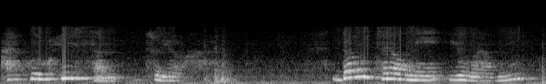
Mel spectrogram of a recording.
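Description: With audible room echo, a woman speaks at a very slow pace, her pitch swinging very widely. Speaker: poet and program director. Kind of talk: poetry reading to an audience. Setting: senior center event with audience. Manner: slow, gentle, tender, with soft pauses; warm, intimate, sometimes laughing. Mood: calm, reflective. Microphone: podium.

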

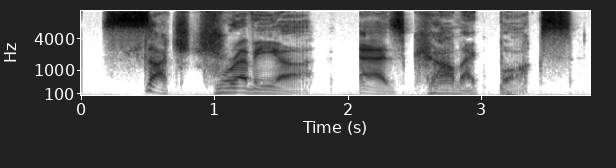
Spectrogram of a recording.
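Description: The speaker is a man. Noticeable background noise can be heard behind him. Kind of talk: audiobook promo read. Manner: serious.

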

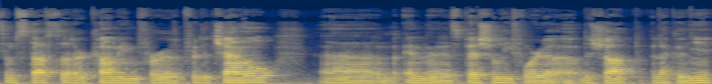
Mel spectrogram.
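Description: A man with a very deep, low pitch speaks at a very slow pace in a somewhat breathy, monotone voice with flat intonation. Audible room echo fills the recording. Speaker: axe hobby channel host. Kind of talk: casual vlog chat. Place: home room.

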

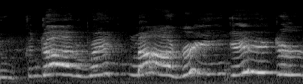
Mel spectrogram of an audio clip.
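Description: In a put-on character voice with a Southern US accent, the speaker goes very slowly at an extremely high pitch, and an echo is audible. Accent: Southern American.

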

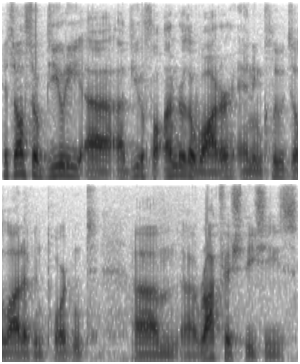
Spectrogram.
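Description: A plain, everyday voice: a man with fairly low pitch, lively intonation and a moderate pace. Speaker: fisheries researcher; conference presenter. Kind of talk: conference presentation. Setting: stage with audience. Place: meeting room. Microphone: podium.

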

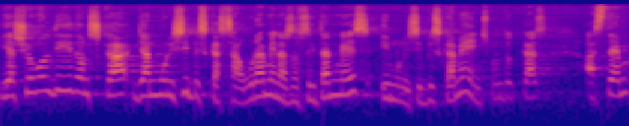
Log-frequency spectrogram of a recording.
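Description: A woman with a fairly high voice talks very fast, her intonation lively. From Catalonia. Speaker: provincial sports councillor. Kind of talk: panel discussion. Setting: stage with audience. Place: stage.

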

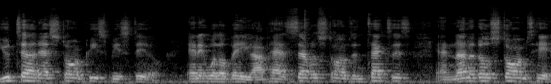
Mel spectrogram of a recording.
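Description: Moderate pacing from a male speaker. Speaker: preacher. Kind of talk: sermon. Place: home room. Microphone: phone near.

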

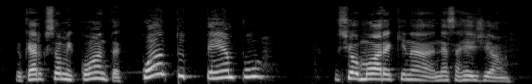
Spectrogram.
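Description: Her voice high-pitched, a woman speaks with very wide pitch swings in a dry, close sound with no echo. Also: moderate pace. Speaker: rural life vlogger. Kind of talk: casual interview and house tour. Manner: enthusiastic.

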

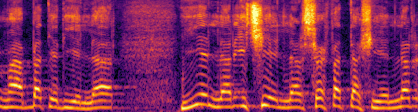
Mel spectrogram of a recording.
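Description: A man with a high voice speaks at a fairly slow pace, his pitch moving in an ordinary way over noticeable background noise. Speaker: elderly exile. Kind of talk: interview testimony. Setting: senior citizens' coffee house.

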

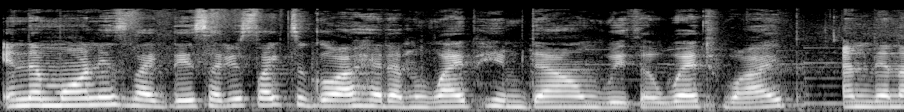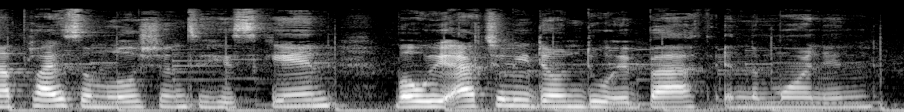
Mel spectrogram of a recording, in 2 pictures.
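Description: Fairly quick, fairly even-toned speech from a woman over faint background music. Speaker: mother vlogger. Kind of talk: casual vlog narration. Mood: warm, gentle. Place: home room.

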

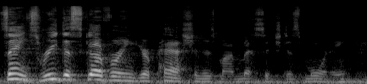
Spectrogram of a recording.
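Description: Light background noise is present. A man talks over it. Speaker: preacher. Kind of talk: sermon and prayer. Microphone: phone near.

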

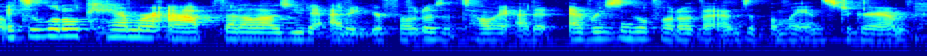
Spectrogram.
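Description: A bright, sharp tone with vocal fry and light background noise. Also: woman. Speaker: actress. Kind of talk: casual Q&A talk to camera. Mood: friendly, animated. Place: home room.

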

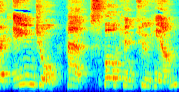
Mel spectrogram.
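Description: In a raised, projected voice, a man speaks amid audible room echo. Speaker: bible teacher. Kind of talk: scripture reading in a lesson.

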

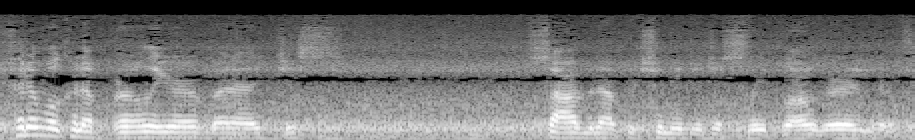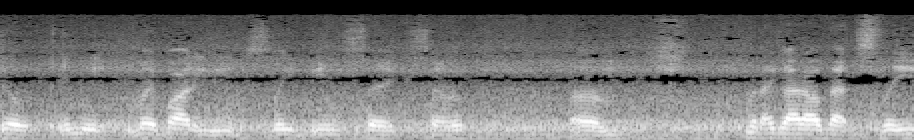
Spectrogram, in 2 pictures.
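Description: Over noticeable background noise, a woman speaks at a moderate pace with ordinary pitch variation and long, frequent pauses. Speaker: vlogger. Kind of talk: casual vlog chat. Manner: weak, drowsy, sick-sounding slow voice. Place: home room. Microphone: phone near.

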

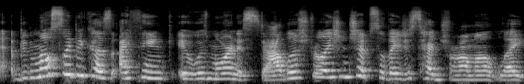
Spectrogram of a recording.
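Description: A woman's high, bright, sharp voice with lively intonation at a moderate pace. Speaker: book vlogger. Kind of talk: casual vlog chat. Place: home room. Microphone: phone near.

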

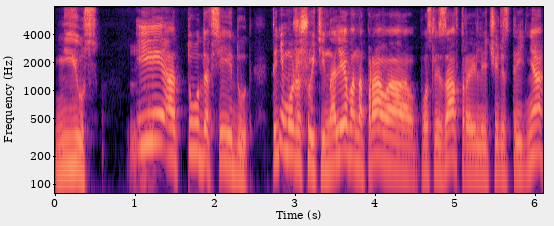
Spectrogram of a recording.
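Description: At a moderate pace, a man talks with very wide pitch swings on a very clean recording with a silent background. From Siberia, Russia (Krasnoyarsk). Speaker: anesthesiologist. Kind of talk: casual interview chat.

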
